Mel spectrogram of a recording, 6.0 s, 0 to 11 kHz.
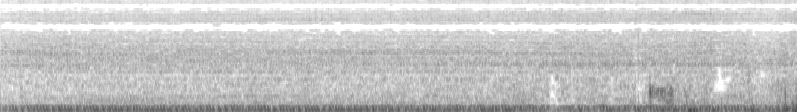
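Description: BMW S 1000 R's inline-four engine idling steadily, a low rumble heard from a distance.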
